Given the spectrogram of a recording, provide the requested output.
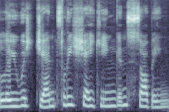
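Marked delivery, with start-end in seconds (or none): none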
